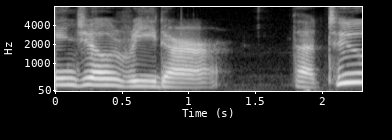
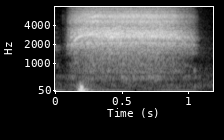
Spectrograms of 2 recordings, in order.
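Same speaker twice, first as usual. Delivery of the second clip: shush; 5 dB louder than usual. Acted. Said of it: "said the rabbits".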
